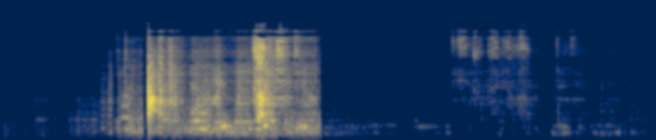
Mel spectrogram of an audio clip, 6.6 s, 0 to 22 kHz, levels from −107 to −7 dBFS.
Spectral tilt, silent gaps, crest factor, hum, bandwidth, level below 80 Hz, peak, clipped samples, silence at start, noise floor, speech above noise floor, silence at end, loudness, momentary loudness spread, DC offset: 1 dB/octave; none; 28 dB; none; 9.6 kHz; -88 dBFS; 0 dBFS; under 0.1%; 1.25 s; -88 dBFS; 65 dB; 3.5 s; -20 LUFS; 18 LU; under 0.1%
